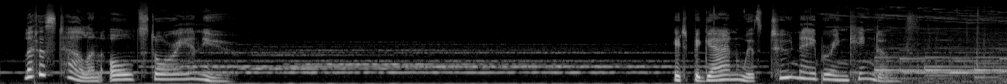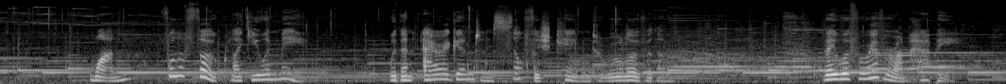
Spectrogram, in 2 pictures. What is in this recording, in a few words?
Narrator; LotR Malificent style VO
